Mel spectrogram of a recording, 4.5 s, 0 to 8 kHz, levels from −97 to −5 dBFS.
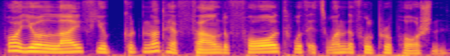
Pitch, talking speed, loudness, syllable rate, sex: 135 Hz, 185 wpm, -19 LUFS, 4.2 syllables/s, male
